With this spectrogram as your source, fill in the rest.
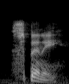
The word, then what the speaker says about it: Spinney: just wanna start off by asking is it pronounced piney or spinny spinny it's very spinning okay thank you so yes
